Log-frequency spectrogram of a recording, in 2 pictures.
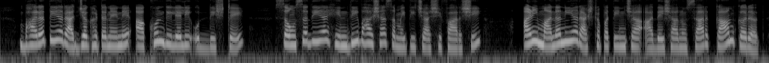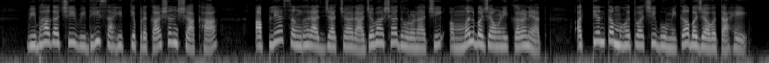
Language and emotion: Marathi, neutral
